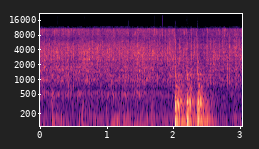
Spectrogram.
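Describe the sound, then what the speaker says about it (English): Halibut pieces sizzle loudly and steadily in a hot pan while a utensil scrapes and stirs through them, with a couple of heavier stirring pushes near the end. "go ahead and give it a good stir"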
